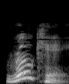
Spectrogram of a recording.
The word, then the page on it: roquet: British English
